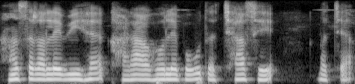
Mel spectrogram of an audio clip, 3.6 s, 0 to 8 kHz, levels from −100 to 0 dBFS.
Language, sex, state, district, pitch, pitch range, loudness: Hindi, female, Bihar, Kishanganj, 180 Hz, 175-185 Hz, -19 LUFS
